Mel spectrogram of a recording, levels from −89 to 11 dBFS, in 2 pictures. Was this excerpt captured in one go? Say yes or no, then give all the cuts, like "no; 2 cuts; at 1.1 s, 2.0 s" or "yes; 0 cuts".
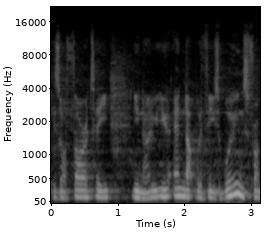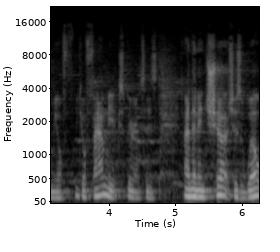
no; 1 cut; at 1.2 s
